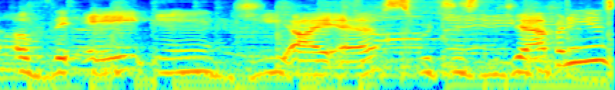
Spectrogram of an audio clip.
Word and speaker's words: Aegis: that her name is based off of is pronounced e-juice or Aid yeah Aegis e-e-j-i-s-s so we bring I think and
